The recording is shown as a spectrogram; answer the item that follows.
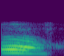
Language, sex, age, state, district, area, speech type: Manipuri, female, 30-45, Manipur, Kangpokpi, urban, conversation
